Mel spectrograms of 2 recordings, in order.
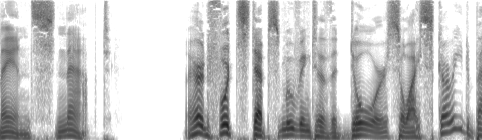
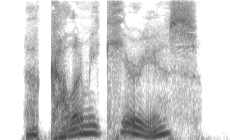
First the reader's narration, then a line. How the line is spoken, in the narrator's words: I murmured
